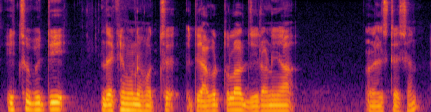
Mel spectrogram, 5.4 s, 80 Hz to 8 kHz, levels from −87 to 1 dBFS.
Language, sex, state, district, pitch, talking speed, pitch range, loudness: Bengali, male, Tripura, West Tripura, 110 Hz, 110 wpm, 100-125 Hz, -18 LUFS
